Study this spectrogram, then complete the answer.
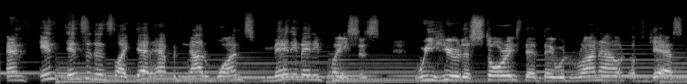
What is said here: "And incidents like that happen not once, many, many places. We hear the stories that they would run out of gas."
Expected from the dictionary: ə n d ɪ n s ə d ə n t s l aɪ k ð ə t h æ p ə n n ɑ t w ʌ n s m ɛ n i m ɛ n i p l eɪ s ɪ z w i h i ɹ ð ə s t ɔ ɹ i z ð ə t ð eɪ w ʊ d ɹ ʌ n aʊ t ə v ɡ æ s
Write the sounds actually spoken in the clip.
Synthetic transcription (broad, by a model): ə n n ɪ n s ə d ə n t s l aɪ k ð ə t h æ p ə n n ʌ t w ʌ n s m ɛ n i m ɛ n i p l eɪ s ɪ z w i h i ɹ ð ə s t ɔ ɹ i z ð ə t ð eɪ w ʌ d ɹ ʌ n aʊ t ə v ɡ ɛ s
